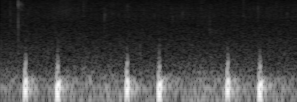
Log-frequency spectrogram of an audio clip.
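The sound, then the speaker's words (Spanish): A muffled, low heartbeat thumps steadily in paired lub-dub beats, three double pulses over a few seconds, dull against a faint background hum with no voices. “Era un rumor sordo, ahogado, frecuente, muy análogo al que producía un reloj envuelto en algodón.”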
